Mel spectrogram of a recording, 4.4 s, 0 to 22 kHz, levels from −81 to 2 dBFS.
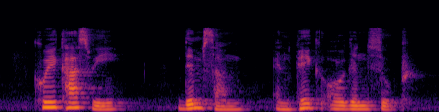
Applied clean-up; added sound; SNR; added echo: none; none; none; none.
